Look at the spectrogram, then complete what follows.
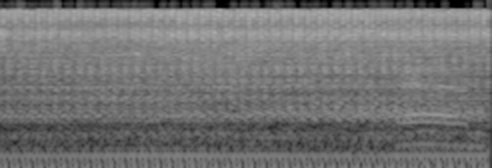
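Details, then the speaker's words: Cub Cadet mower single-cylinder engine after a new starter and solenoid, carburetor clean, and coils cleaned and re-gapped (it previously had no spark). Steady, even low-thump idle with no misfires or rattles while warming up before an oil drain; runs healthy. "there you go she's running I'm going to let it warm up so I can drain the oil"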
